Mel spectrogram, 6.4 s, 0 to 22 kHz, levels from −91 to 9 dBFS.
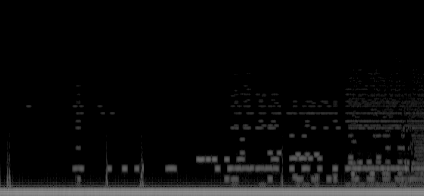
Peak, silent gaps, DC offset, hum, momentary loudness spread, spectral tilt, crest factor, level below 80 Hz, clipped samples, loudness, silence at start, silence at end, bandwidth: -34 dBFS; none; under 0.1%; none; 0 LU; -8 dB/octave; 6 dB; -40 dBFS; under 0.1%; -45 LUFS; 0 s; 0 s; 3.5 kHz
